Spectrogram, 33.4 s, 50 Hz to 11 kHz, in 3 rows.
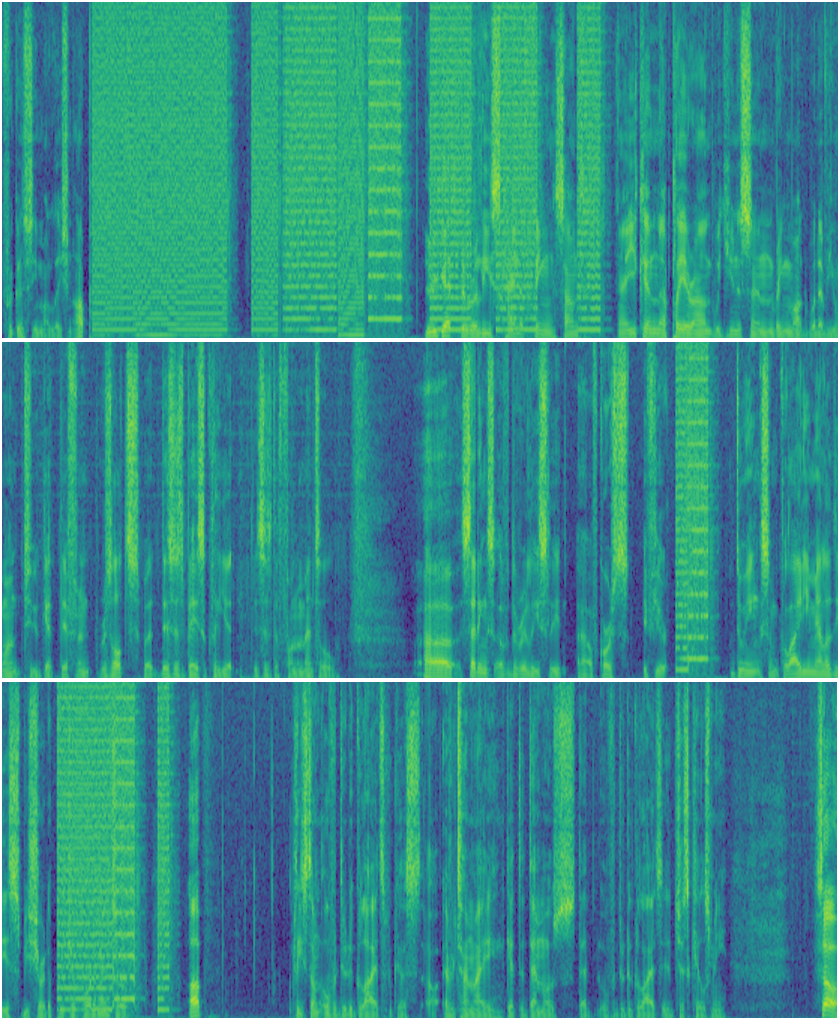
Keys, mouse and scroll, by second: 8.6-10.6 middle drag.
